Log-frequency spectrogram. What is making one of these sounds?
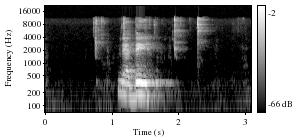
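A woman slurps food from a spoon close by.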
